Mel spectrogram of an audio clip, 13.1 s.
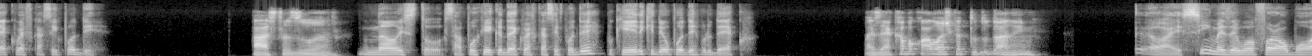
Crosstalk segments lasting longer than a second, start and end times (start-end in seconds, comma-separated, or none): none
